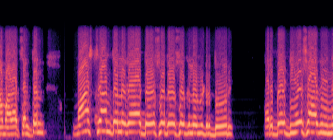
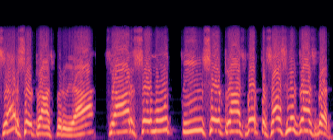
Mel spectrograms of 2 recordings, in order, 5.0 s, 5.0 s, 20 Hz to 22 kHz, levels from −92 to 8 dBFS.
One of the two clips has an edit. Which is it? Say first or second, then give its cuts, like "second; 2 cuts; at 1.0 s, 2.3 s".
first; 1 cut; at 1.0 s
